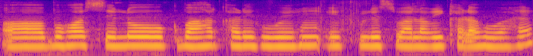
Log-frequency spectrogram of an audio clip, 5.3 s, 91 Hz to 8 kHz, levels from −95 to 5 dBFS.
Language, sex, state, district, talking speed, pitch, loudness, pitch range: Hindi, female, Madhya Pradesh, Katni, 170 wpm, 210 Hz, -18 LUFS, 205-215 Hz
